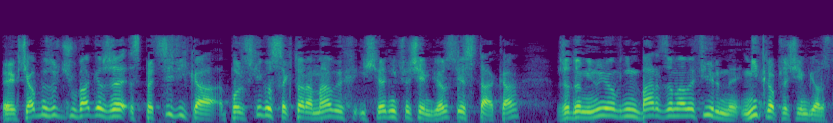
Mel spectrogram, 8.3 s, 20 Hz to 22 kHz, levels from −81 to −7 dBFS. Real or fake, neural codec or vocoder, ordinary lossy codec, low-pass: real; none; none; none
